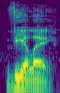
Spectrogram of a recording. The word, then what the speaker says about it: Violette: my last name uh it's technically if you guys didn't know this it's vla that's how you say it in french vlad that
